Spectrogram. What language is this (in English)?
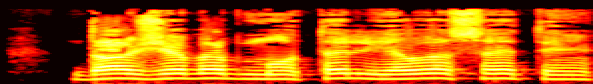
Pashto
